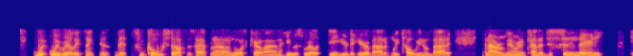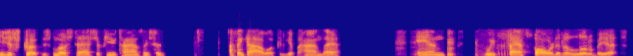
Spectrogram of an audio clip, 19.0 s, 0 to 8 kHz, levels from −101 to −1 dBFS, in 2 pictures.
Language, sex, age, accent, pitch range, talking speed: English, male, 50-69, American, 105-130 Hz, 205 wpm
